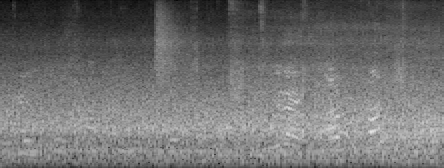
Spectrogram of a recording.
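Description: Steady city street traffic noise, with a short hiss about one and a half seconds in and faint voices near the end.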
